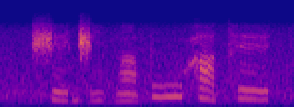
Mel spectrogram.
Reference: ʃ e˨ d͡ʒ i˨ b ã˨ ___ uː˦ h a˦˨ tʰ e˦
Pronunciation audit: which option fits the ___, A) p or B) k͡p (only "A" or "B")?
A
